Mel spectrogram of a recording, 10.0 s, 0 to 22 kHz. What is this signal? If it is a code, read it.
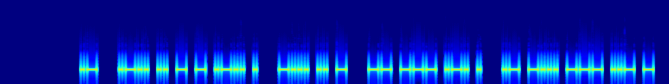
Morse code, heard as a keyed tone, about 25 wpm, 700 Hz. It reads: A LITTLE BIT MORE ABOUT
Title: Sets of 5 Words Encore2 25wpm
